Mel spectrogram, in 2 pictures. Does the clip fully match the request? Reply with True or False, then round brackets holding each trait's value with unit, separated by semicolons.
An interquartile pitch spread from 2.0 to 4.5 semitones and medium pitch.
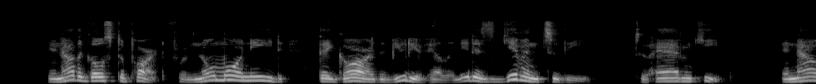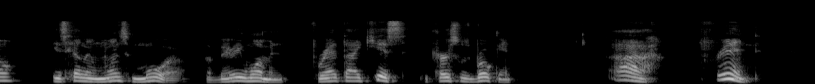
False (4.9 semitones; 155 Hz)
